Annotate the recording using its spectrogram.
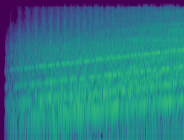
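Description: A rising sound-effect riser: several pitched tones glide steadily upward together over a hiss, fading in from silence and growing louder.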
